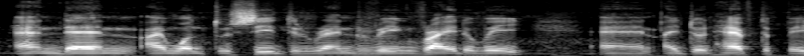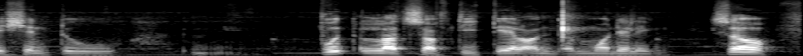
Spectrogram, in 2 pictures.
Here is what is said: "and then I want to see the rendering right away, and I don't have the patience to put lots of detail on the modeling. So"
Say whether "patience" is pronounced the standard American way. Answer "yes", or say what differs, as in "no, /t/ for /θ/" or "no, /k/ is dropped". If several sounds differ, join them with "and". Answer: no, /s/ is dropped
